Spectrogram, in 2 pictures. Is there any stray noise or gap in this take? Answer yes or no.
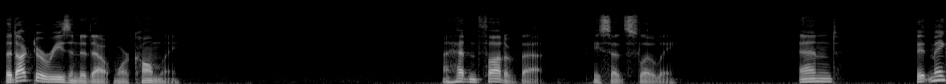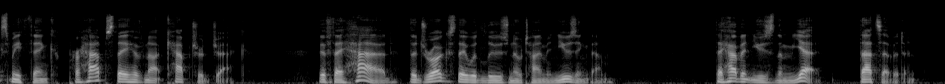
no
